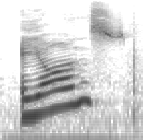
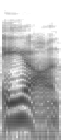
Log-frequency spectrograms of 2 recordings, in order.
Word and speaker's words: aeon: it really called an aeon is that how you say it how you say the name or is it just Eon is it Iyana aeon it's eon then that's the same production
